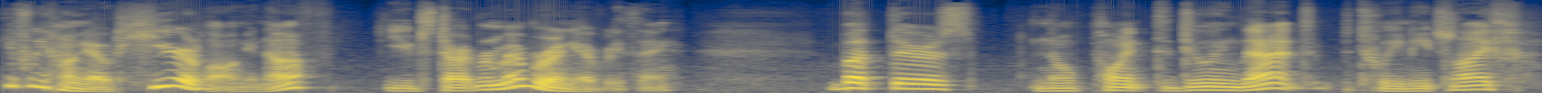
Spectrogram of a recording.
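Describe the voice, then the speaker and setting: A man's voice: mid-range voice, wildly swooping pitch, moderate pace, a little mellow. A man voicing a casual, kindly God in a storybook, offhand and reassuring, with a matter-of-fact manner. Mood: kindly, explaining. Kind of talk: storybook character voice.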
